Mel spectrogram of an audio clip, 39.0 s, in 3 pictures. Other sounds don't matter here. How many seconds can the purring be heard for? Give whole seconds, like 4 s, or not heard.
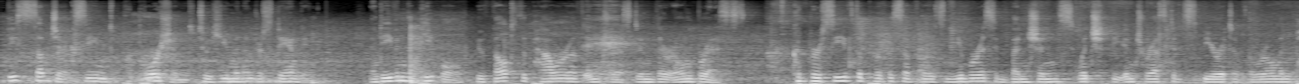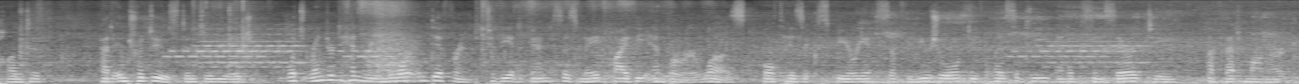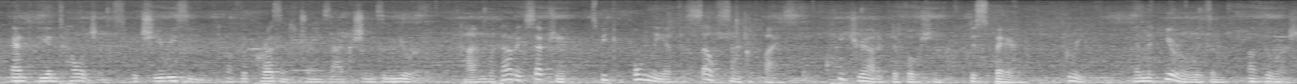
39 s.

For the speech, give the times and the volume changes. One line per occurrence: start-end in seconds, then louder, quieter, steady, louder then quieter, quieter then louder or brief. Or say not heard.
0.0-38.9 steady.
